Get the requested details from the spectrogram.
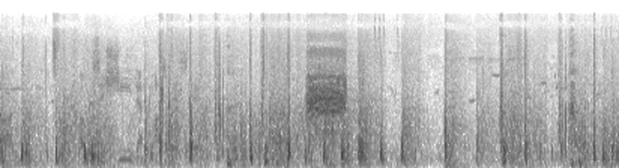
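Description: Leaves and grass rustle as someone climbs through.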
